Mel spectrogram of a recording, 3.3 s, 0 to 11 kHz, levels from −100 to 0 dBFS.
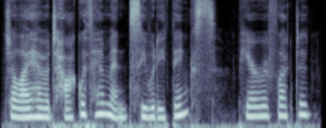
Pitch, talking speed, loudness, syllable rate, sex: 210 Hz, 255 wpm, -19 LUFS, 5.9 syllables/s, female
